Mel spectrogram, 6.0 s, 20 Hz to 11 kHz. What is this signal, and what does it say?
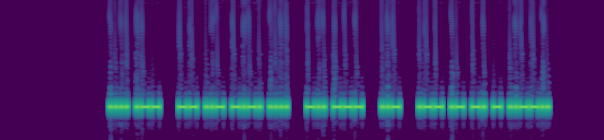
Morse code, heard as a keyed tone, about 46 wpm, 700 Hz. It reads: HW MUCH DO U WANT?
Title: Sentences from Top 200 Words and Abbreviations 45wpm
